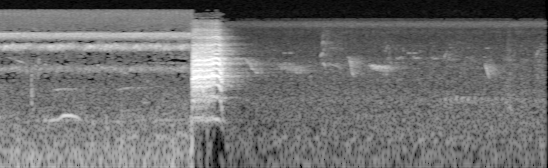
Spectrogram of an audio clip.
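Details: Blue-throated macaw, critically endangered, at an artificial nest-box programme in Bolivia: one loud, harsh, raucous squawk lasting about a third of a second, after a steady insect drone; faint chirps from small birds follow.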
